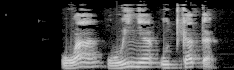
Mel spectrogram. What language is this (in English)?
Santiago del Estero Quichua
